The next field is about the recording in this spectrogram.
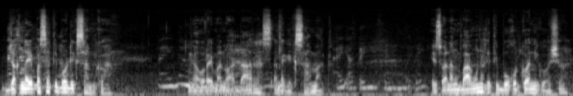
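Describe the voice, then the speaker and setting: A man's voice: sits low, moderate pace, pauses often, lightly acted. An actor with an Ilocano accent playing an earnest, apologetic young man in a radio drama. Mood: sincere, downcast. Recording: music bed under the dialogue.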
